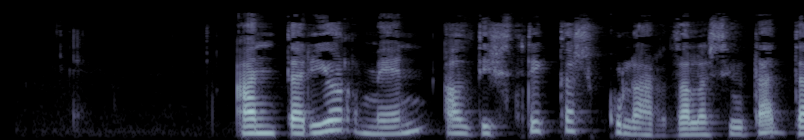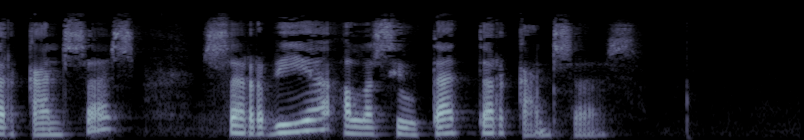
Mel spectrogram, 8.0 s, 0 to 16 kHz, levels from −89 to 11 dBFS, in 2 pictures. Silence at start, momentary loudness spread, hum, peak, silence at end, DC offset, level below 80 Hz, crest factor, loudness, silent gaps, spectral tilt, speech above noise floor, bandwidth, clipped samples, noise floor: 1.2 s; 14 LU; none; -2 dBFS; 0.85 s; under 0.1%; -78 dBFS; 26 dB; -27 LUFS; none; -4.5 dB/octave; 50 dB; 11.5 kHz; under 0.1%; -77 dBFS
